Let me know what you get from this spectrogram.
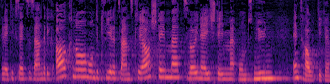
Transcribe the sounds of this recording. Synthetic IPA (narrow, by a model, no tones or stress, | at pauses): d̥̪ɪɾhɛt̪ːiksɛt͡səsænd̪əɾikɑːkʰnɔːɦʊnd̪əɾtfiːəɾət͡svænt͡skɑːʃtɪmːət͡sʋœjnɛjʃtɪmːəʔʊndnyːnɛntɦɑltiɡ̥ə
